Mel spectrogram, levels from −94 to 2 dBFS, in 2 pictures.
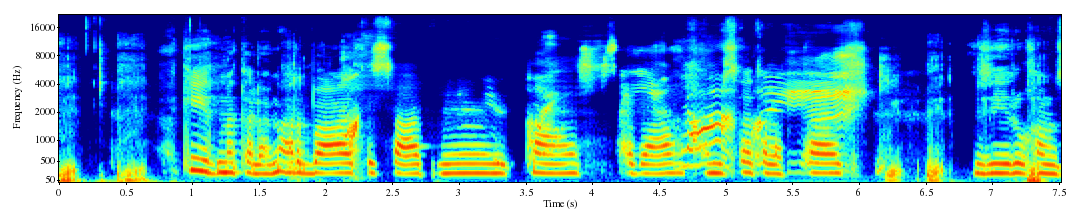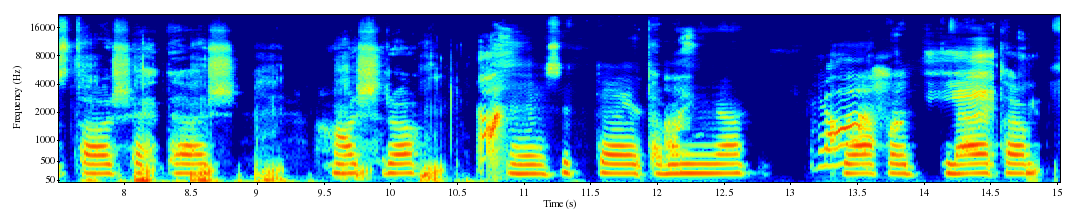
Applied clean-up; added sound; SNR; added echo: neural mask model Resemble Enhance denoiser.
